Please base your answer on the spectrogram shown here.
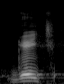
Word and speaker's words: Gage: Nuestra dirección es el 6542 de la calle Gage, se escribe G-A-G-E, Gage Avenue, se pronuncia Gage en inglés, Gage Avenue en la ciudad de Bell Gardens, California.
